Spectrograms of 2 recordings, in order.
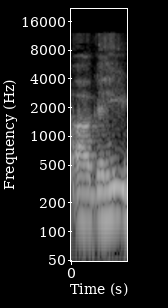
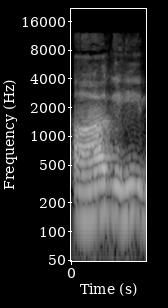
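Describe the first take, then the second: First: It is said as one joined word, aagahi. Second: It is split into two words, aag and hi. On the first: Everywhere you went, you spread awareness. The speaker calls it right. "आगही is a Persian word which means awareness" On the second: Everywhere you went, you spread only fire. The speaker calls it wrong. "पढ़ने वाला इसको गलत pronounce कर दे, तो ये मिसरा यूं पढ़ा जाएगा"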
